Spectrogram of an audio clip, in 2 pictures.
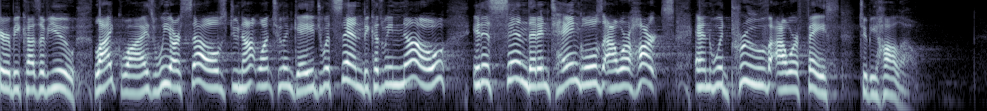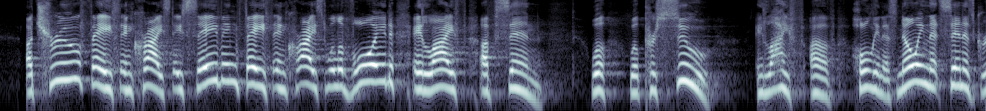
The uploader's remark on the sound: Message Preached at Valley Creek Church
